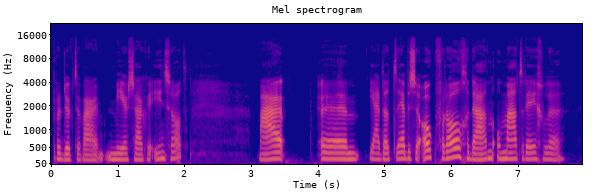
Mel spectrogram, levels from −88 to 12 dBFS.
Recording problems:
none

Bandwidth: 14.5 kHz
